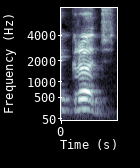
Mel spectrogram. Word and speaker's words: grudge: Second word देखिए ग्रज, GRUDGE, तो यहाँ पे जी से पहले जो डी यूज हुआ है उसको साइलेंट कर देंगे तो क्या बना, GRUGE, है ना, प्रोनाउंस करने में ग्रज हो गया।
